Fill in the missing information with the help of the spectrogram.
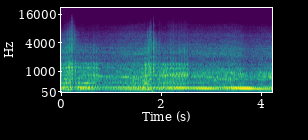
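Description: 2013 Dodge Durango's 5.7-litre Hemi V8 heard at the tailpipe, running and being revved: two quick revs early on about a second and a half apart, then a longer swell that rises and falls near the end.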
